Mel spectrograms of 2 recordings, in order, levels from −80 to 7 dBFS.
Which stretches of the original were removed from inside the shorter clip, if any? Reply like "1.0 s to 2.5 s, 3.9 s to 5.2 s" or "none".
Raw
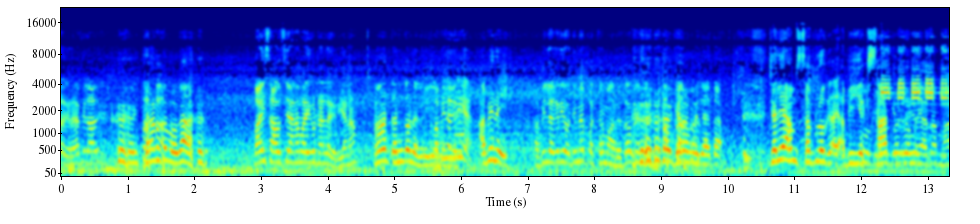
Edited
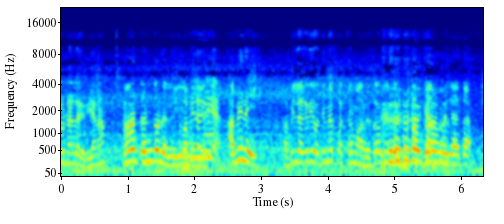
none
